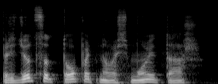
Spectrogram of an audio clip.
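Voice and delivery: plain reading voice

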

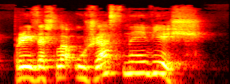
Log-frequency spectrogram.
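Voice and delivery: ordinary delivery

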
